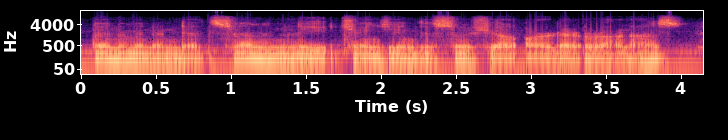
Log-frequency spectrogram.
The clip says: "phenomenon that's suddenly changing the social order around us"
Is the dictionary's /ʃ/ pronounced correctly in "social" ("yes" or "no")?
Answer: yes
